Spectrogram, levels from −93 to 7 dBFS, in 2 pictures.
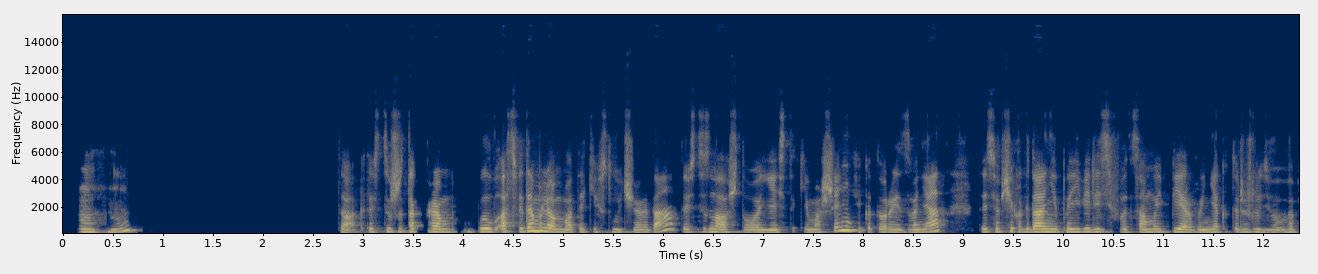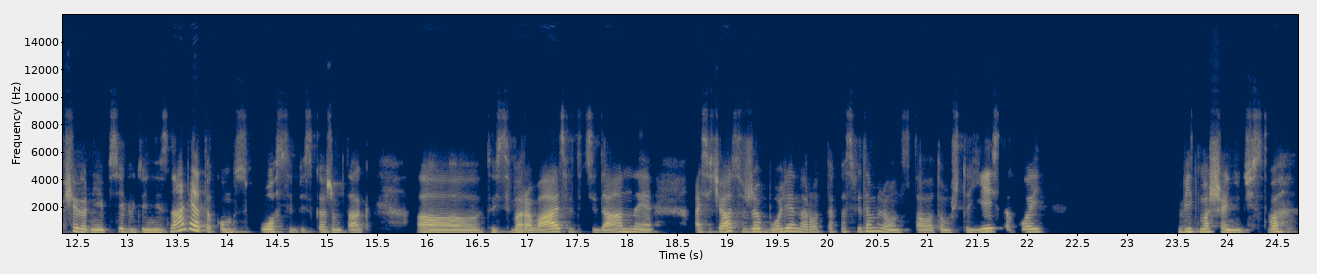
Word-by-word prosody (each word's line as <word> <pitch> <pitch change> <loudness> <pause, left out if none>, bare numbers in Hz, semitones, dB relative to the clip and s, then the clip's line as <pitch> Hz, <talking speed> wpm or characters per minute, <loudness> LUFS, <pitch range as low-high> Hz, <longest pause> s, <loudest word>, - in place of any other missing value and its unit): Мгм. 205 - -1 2.0
Так, - - -4
то - - -3
есть 210 +1 -10
ты 225 - -3
уже 210 0 -3
так 215 +1 -1
прям 200 -3 +1
был 220 0 +2
осведомлен 220 -1 +5
о 180 - 0
таких 190 +1 -10
случаях, 180 -2 -5
да? 340 - +3
То - - -8
есть 185 0 -7
ты - - -7
знал, 200 -3 +2
что 180 -1 -4
есть 170 0 0
такие 175 - -10
мошенники, 260 - +3
которые 185 -2 -4
звонят? 185 +10 +1 0.4
То - - -8
есть, 205 +1 -3
вообще, 220 +1 -2
когда 205 -1 +4
они 205 -2 +4
появились 200 -1 -2
вот 190 0 -8
самые 195 0 -1
1, 185 -4 +1
некоторые 190 +1 -4
же 190 - -8
люди, 185 -3 -5
в 170 -1 -7
вообще, 200 +5 -1
вернее, 180 -5 +2
все 180 +4 -4
люди 180 -2 -6
не 175 +1 +1
знали 330 - +4
о 325 - +11
таком 185 -4 -4
способе, 185 -1 -3
скажем 180 -1 -3
так, 170 0 -3 0.4
а, 170 -1 +2
то 175 +3 -11
есть 180 +1 -9
воровать 180 +5 +5
вот 185 - -14
эти 185 -1 -15
данные. 180 +1 +1 0.3
А 185 - -3
сейчас 200 +7 +1
уже 215 +1 0
более 200 +6 0
народ 195 -1 -4
так 225 - -11
осведомлен 220 -5 -3
стал 165 0 -5
о - - -5
том, 165 +1 -6
что 180 - -10
есть 220 +7 +1
такой 205 +1 -3 1.3
вид 210 +1 -1
мошенничества. 195 0 +1
190 Hz, 170 wpm, -23 LUFS, 175-210 Hz, 2.0 s, о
